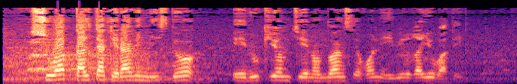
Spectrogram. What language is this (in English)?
Basque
